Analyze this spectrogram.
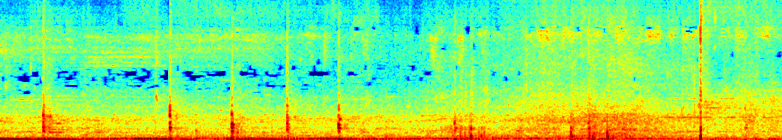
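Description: A basketball bouncing and sneakers hitting a concrete outdoor court: about ten sharp, irregular knocks, over a steady low hum.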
